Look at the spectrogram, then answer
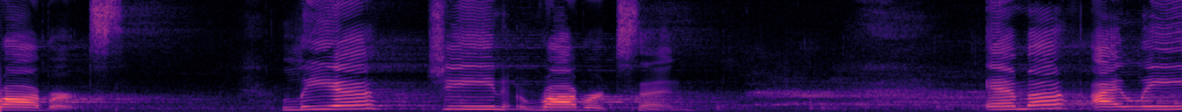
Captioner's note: cheering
